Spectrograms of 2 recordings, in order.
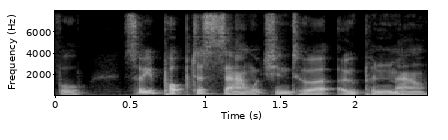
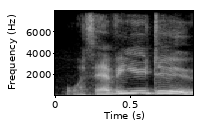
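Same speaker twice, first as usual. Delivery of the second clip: out of breath; 9 semitones higher, 5 dB louder than usual. A narrator's reading. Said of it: "he gasped".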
